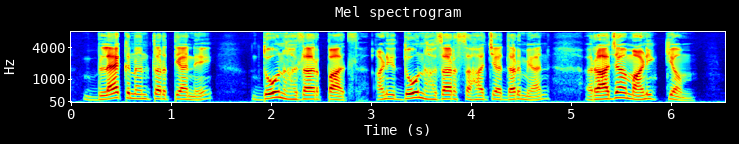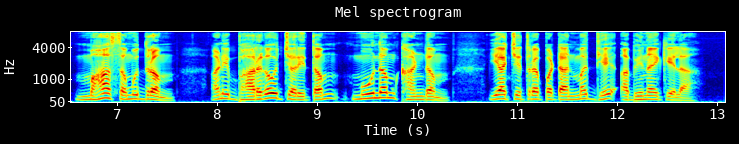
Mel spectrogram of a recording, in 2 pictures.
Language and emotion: Marathi, neutral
